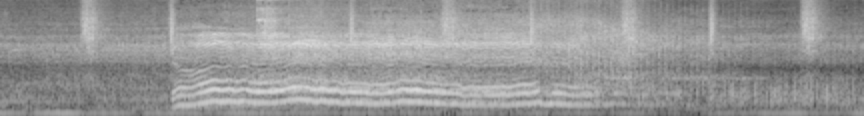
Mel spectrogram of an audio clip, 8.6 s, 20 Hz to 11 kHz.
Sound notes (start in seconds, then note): 1.7 motorbike revving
